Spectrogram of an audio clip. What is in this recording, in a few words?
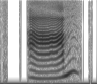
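"aan2", Cantonese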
